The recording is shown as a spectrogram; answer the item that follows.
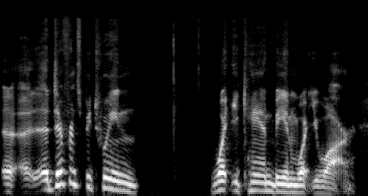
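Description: Recorded very clean with a silent background and a dry, close sound with no echo, a man speaks in a plain, everyday voice with ordinary pitch variation. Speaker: radio sports reporter. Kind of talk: sports talk, analysis. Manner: conversational, rapid, opinionated.

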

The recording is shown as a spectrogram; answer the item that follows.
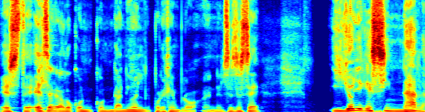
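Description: On a very clean recording with a silent background, a man speaks at a fairly slow pace with a dark, mellow tone, medium pitch and ordinary pitch variation. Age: 50s. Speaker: filmmaker. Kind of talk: interview.

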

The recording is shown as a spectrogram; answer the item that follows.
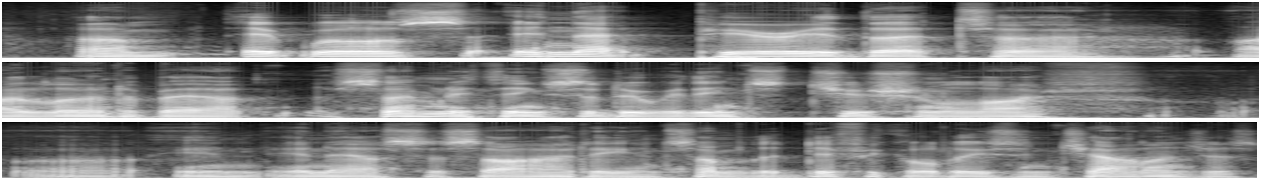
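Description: On a very clean recording with a silent background, a man speaks in an Australian accent. His pitch is very deep and low, his pace fairly quick, and his intonation fairly even. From Australia, Hunter Valley, New South Wales. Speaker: retired bishop and theologian. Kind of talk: interview conversation. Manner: hesitant, many fillers.

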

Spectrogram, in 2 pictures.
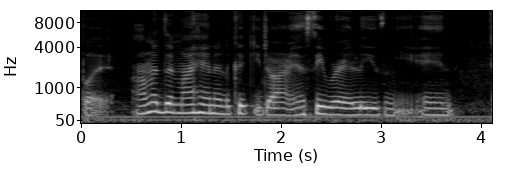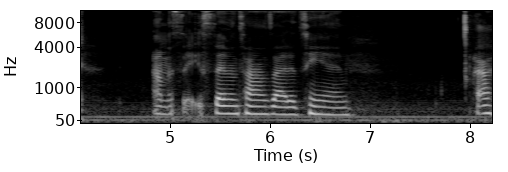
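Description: With audible room echo, a woman with a fairly low voice speaks at a moderate pace with fairly even intonation and long, frequent pauses. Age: 20s. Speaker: podcast host. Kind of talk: solo casual monologue. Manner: conversational, filler-heavy.

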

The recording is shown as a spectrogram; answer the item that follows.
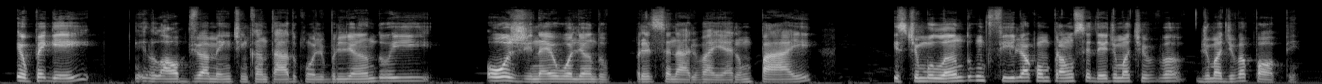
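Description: Over a silent background, a man talks at a moderate pace in a medium pitch with ordinary variation. The recording is very clean and his tone is bright and sharp. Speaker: podcast host. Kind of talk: casual chat.

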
